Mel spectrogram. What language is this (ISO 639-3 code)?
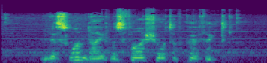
eng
